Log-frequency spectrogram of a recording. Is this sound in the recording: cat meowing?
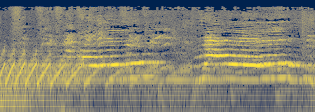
yes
